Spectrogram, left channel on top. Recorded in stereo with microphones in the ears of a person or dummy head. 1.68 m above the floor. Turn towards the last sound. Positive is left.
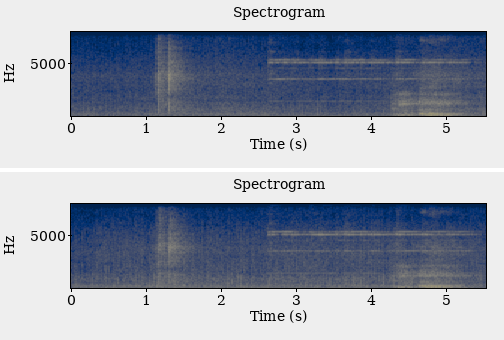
turn(degrees=15)  # may be behind; listen again after turning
